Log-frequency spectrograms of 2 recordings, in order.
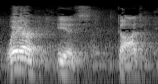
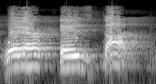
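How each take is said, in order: First: It is said at a calm, normal volume. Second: It is roared loudly and forcefully.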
